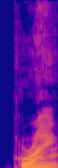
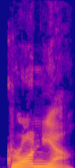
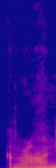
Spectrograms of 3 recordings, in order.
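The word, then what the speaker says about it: Gráinne: Grain.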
